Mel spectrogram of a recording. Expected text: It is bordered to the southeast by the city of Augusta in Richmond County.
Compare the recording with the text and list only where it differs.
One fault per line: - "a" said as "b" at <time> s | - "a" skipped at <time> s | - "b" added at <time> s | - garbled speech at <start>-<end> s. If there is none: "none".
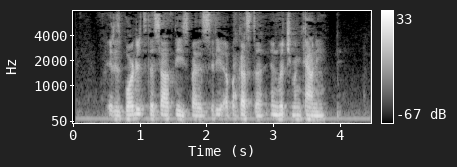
none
